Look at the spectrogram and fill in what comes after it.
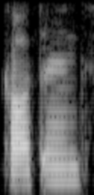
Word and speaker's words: Cothern: Chris Cawthorn, CHRISCOTHERN.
